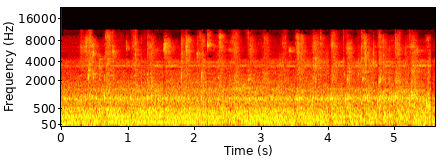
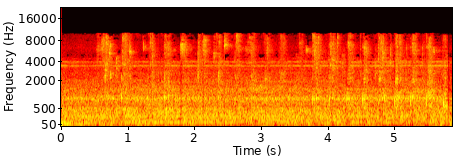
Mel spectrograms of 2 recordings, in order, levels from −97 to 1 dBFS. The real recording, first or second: second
